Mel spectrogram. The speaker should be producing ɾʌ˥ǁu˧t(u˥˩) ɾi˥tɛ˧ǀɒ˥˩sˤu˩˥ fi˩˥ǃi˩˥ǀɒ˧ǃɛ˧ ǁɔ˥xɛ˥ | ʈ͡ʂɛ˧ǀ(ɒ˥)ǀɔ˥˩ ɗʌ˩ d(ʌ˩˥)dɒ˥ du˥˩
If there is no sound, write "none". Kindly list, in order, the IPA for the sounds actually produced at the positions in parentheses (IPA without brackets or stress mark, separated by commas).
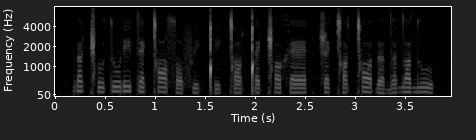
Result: u˥, ɒ˧, ʌ˥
